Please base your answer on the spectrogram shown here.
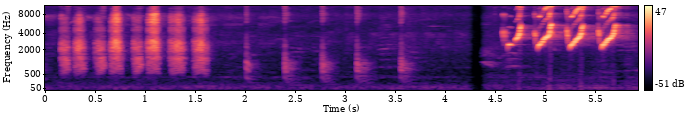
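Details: Black-winged myna singing energetically with a full, filled-in song: seven loud harsh buzzy notes in quick succession, a run of softer rasping notes, then a burst of sharp rising-and-falling whistled notes near the end.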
